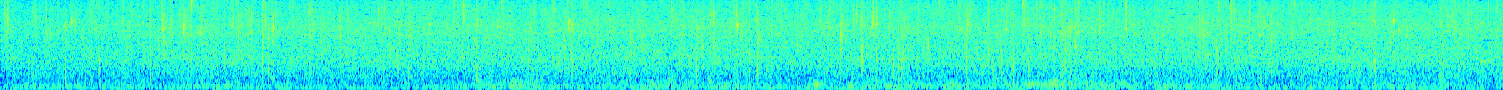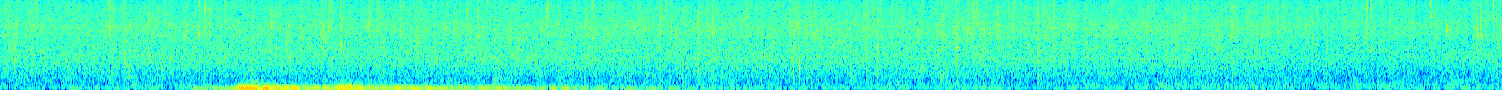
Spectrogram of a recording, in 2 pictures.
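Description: Steady rain falling, with a deep rumble a little past halfway that fades over a few seconds.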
